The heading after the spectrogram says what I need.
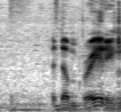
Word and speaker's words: adumbrating: Adumbrating, that's not even a word. Okay, first of all, it's pronounced adumbrating.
